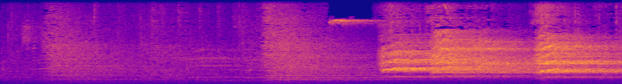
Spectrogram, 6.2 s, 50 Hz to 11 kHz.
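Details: Beluga at Port of Nagoya Public Aquarium on 7 June 2022, training with Gray, Nana and Mirai. Soft, noisy sounds give way to a short high whistle, then two bursts of loud, harsh, harmonic calling in a large echoing hall.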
